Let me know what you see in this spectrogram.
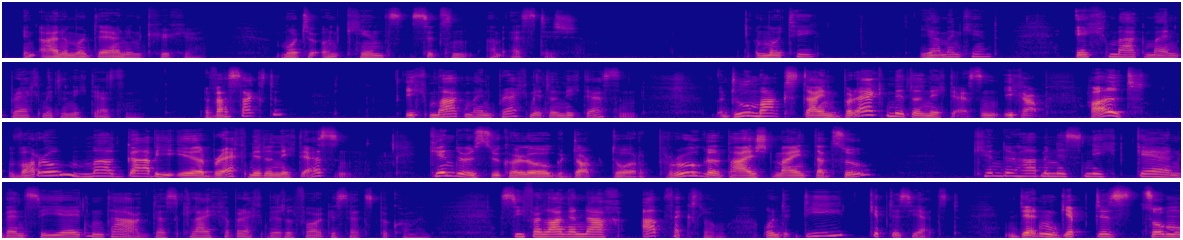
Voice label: VO, Neumann KM88; Voice English / German / Latin; cardioid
